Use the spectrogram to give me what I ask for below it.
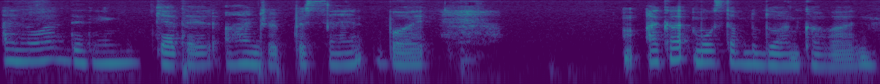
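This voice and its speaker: Soft-spoken, a woman talks at a fairly slow pace with very even loudness and long, frequent pauses. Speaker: beauty vlogger. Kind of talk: casual hair tutorial vlog. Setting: at home late at night. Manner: hushed, soft-spoken.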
